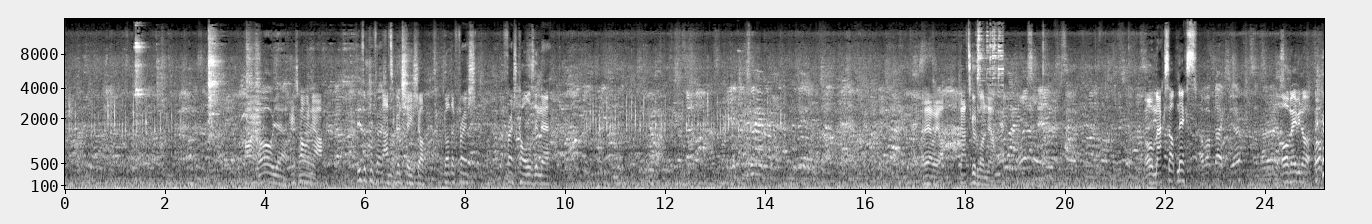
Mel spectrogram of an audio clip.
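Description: Many people chatter in the background.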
